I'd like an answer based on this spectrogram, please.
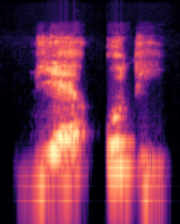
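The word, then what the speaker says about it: Djehuty: Bien, eh, este, para mí, para algunos de nosotros, para mí particularmente, Hermes Trismegisto, que en egipcio se pronuncia Dieuti, ¿verdad?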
